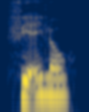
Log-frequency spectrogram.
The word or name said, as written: ferielov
